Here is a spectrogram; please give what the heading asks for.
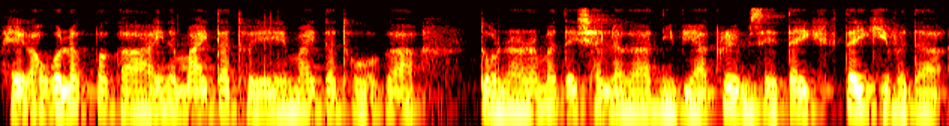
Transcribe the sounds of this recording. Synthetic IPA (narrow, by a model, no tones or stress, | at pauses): hek̚ɐwɡɐlɐk̚pɐɡɐɐjnɐmajtatʰojemajtatʰoɐ̰ɡɐ | toɾnɐɾɐmɐtɐjsʰɐlːɐɡɐnibijakɾimsetɐjtɐjkʰibɐdɐ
